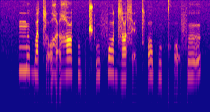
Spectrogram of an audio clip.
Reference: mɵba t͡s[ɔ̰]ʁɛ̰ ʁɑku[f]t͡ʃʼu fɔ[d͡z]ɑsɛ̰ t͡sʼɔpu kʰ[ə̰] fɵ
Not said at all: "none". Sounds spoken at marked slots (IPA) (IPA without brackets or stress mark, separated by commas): ɔ̰, p, d͡z, ɔ̰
